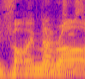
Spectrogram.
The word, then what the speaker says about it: Weimaraners: Tartan PJs and three Y Mariners hanging off them waiting for their walk. – Three Weimaraners.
